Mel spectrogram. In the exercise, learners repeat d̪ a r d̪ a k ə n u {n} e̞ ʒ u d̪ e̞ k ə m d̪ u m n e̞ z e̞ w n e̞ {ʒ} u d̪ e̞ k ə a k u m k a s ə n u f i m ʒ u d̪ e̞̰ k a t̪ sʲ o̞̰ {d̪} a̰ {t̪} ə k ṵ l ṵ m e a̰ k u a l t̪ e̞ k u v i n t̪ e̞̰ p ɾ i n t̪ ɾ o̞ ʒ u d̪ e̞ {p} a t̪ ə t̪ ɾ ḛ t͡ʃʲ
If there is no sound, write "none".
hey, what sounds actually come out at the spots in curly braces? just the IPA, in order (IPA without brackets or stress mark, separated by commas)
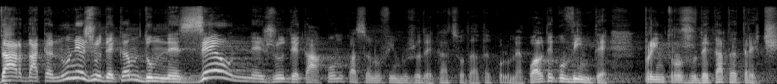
n, ʒ, d̪, t̪, k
